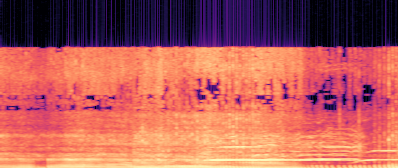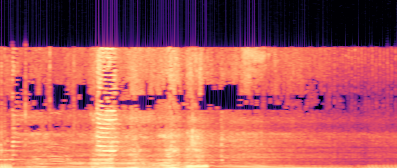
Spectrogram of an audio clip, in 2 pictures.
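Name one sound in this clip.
A dirt bike engine revs loudly outdoors, rising and falling in pitch.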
